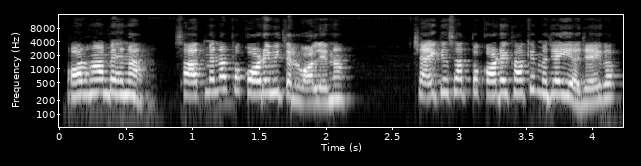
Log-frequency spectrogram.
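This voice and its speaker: A woman's voice: high voice, animated, quick pace. A woman voicing a pompous middle-aged uncle in a cartoon, bossy and teasing.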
